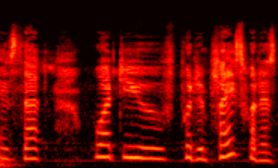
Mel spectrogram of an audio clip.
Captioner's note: speaking French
